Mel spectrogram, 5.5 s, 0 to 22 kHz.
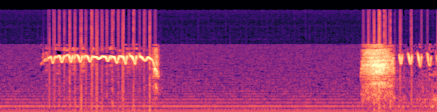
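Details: Webcam recording of a Eurasian eagle-owl feeding, 29 May 2011: one long, high, wavering whistled trill that drops at the end, a pause of silence, then a loud harsh hiss followed by short quavers.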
